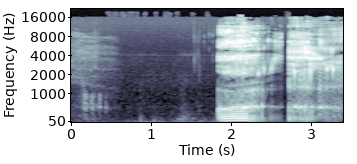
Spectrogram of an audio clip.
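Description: A loud, drawn-out burp erupts after a quiet stretch, rumbling low and gravelly for about a second and a half with a brief break midway, with no talking.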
